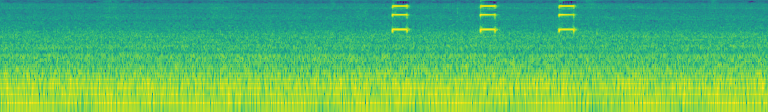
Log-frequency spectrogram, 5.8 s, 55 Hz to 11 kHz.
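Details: Ford FG2 Falcon after P2110 throttle body code repair, warmed up over 10 minutes: smooth, even low rumble idling at 750 rpm, three short beeps over it; throttle at 14.5–15 versus 18 before, no codes.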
